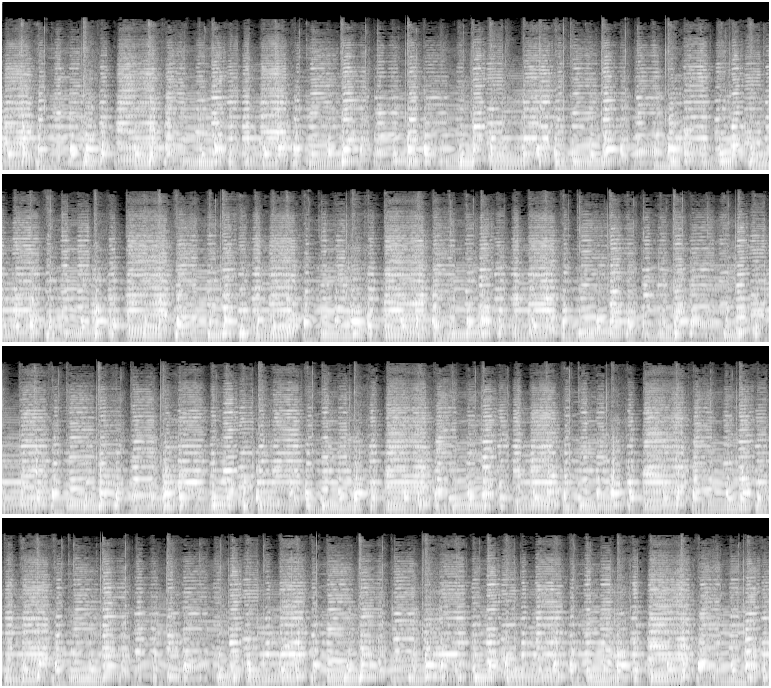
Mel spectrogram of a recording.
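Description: Cajun two-step dance tune led by accordion, played at a steady, even beat.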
